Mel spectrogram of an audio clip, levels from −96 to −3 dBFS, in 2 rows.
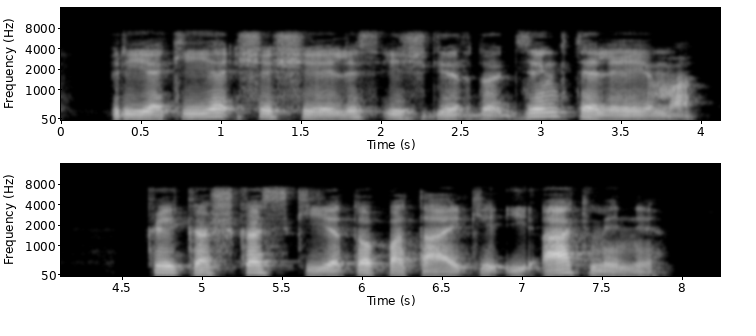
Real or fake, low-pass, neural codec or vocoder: fake; 7.2 kHz; codec, 16 kHz, 8 kbps, FreqCodec, larger model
